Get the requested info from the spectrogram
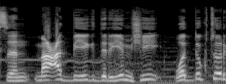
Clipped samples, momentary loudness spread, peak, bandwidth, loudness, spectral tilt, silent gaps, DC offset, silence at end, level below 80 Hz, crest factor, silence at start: under 0.1%; 9 LU; 0 dBFS; 16 kHz; -16 LUFS; -3 dB/octave; none; under 0.1%; 0 s; -46 dBFS; 18 dB; 0 s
